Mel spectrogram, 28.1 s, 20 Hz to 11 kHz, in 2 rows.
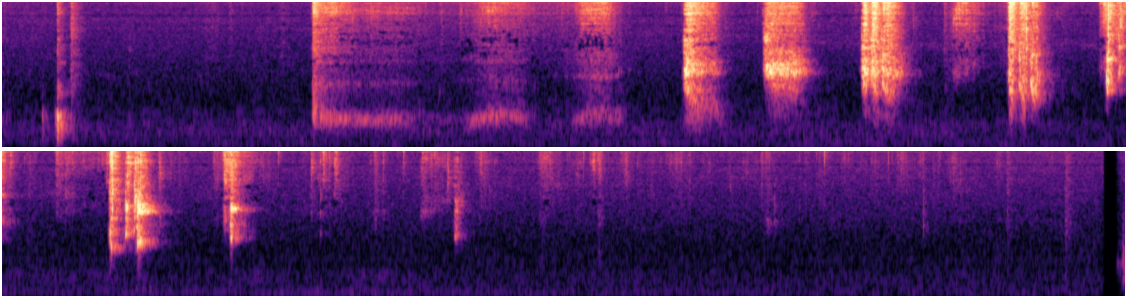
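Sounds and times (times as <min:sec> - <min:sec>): slime squelching: 0:13.7 - 0:26.8.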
